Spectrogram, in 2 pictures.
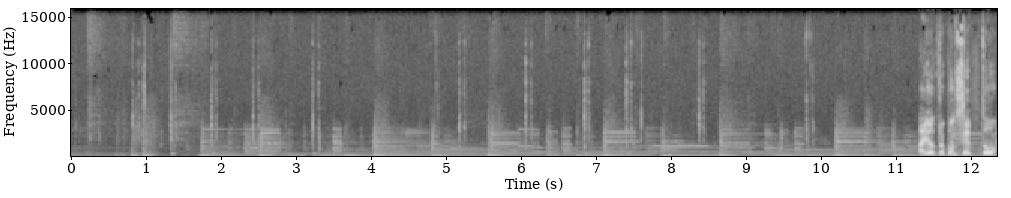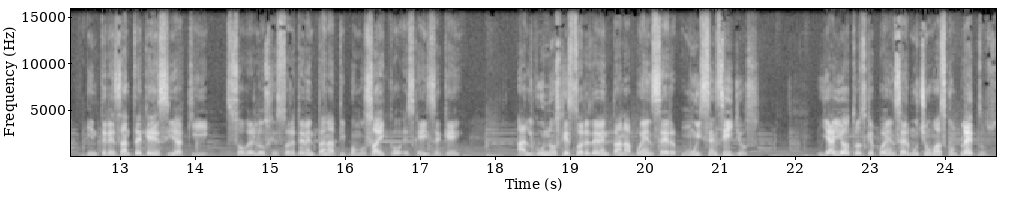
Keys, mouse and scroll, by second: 0.2 Left, 0.8 Left, 1.3 Left, 1.8 Left, 2.4-3.2 Left, 5.1 Left, 7.3 Left, 8.3 Left.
